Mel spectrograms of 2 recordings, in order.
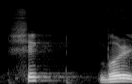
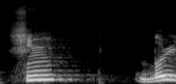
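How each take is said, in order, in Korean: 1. 첫 음절은 k 소리로 끝나요. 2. 첫 음절은 ng 소리로 끝나요. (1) "원래 표기는 식물 이렇게 하고" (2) "식물 이렇게 발음이 나요"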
